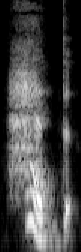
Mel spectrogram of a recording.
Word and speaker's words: head: not say its name we're going to hear a short e sound instead like for example head head look at the word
